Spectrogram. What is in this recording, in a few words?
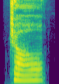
"找", Chinese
